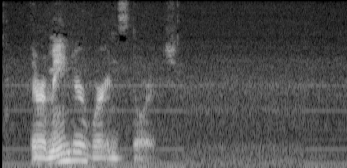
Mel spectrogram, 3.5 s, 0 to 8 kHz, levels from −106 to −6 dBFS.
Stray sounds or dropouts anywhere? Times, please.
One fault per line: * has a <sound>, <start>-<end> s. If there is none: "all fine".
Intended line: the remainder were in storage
all fine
